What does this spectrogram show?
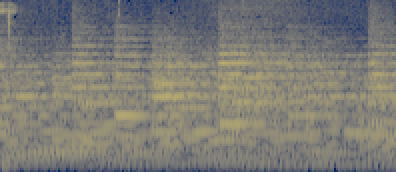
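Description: The noon bells of the Stiftskirche and the Allerheiligenkirche in Tittmoning, Upper Bavaria, Germany, ring together in a dense, overlapping peal. Fresh strikes land every second or so over a sustained metallic hum. The ringing is loud and full, with no voices.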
